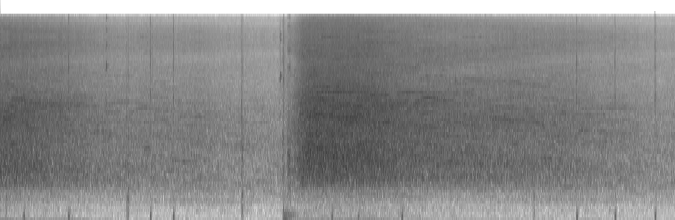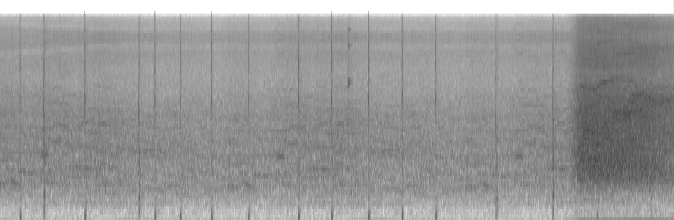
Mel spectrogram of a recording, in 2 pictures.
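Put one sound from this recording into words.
A basketball bounces on a hard court in sharp, steady thuds.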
